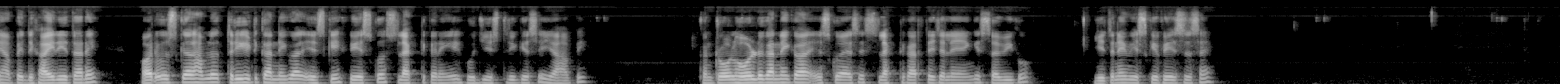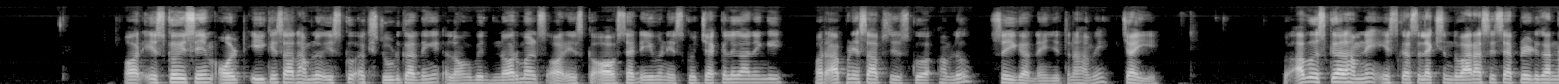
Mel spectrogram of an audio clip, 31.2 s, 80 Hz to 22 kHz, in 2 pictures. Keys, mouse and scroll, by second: 3.4 click, 5.0 ctrl+click, 6.0 ctrl+click, 7.5 ctrl+click, 8.2 middle click, 9.4 ctrl+click, 10.1 middle click, 11.7 ctrl+click, 13.1 ctrl+click, 15.0 ctrl+click, 15.5 middle click, 16.7 KP_1, 18.4 alt+e, 22.4 click, 23.3-26.7 drag, 27.5 Tab, 27.8-28.1 drag, 28.3-29.0 middle drag, 29.4 KP_1, 30.3-30.7 scroll down 2.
